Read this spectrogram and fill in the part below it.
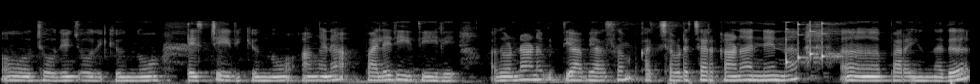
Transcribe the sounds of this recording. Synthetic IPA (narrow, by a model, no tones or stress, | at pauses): t͡ɕo̞ːd̪jɐmt͡ɕo̞ːd̪ikʲːunːuʈe̞sʈɨt͡ɕe̞jðikʲːunːuɐŋːɐnepɐlɐɾiːðjɐjil | ɐ̰ðuo̞ɳɖaːɳɨʋid̪jaːbʱjaːsɐmkɐt͡ɕːɐʋiɽet͡ɕːɐɾɐkːaːɳɨt̪ɐnːe̞enːɨ | pɐrɐjunːɐðɨ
